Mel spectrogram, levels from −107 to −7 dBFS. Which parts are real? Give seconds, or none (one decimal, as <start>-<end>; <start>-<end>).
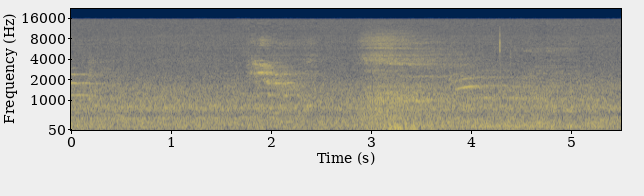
0.0-1.5; 2.5-4.6; 5.1-5.5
